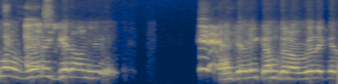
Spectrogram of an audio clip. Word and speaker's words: Angelique: Angelique. Am I pronouncing your name right?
